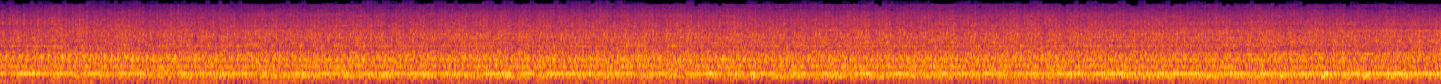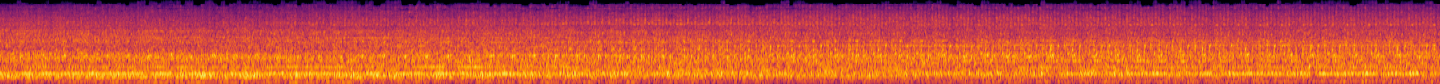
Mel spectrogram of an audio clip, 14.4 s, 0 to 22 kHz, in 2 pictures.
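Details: 2005 Honda Accord V6 at idle: light fast ticking over a busy hissy engine note and steady hum; owner unsure if it is piston slap, valve ticking or injector clicking.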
